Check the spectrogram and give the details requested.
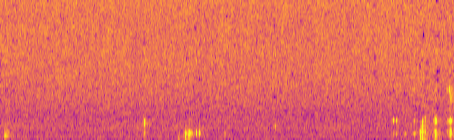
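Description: Faint gurgles and a few short rumbling squeaks in a quiet room, ordinary stomach growling from hunger.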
